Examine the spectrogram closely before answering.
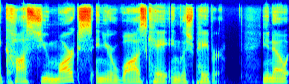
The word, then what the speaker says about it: WASSCE: Okay, we are looking closely at the WCE English exam which is officially pronounced was.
